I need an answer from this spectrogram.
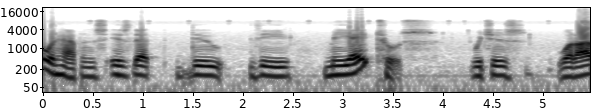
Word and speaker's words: meatus: happens is that the meatus, which is what I like to call the urethral opening, meatus is spelled M-E-A-T-U-S. So it's kind of meet us. You know, meet up. Well, this is meet us.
